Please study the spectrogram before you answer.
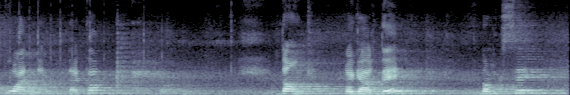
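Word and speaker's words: choane: L'écho, ça s'écrit schwan, mais on prononce coan, d'accord?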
